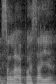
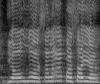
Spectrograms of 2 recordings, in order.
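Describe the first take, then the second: First: Said in the usual way. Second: Much higher and louder protest of "salah apa saya"; aggrieved outburst at God; mock indignant complaint. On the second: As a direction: whine it up as an offended demand. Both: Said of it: "kok malah dibalik".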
